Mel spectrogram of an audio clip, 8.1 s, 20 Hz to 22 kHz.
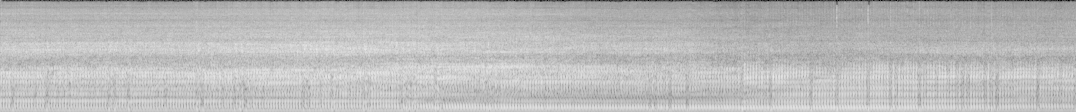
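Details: Cold 2006 Honda CRF250F single at about 25°F, before teardown; steady even idle thump with a quick throttle blip picking up cleanly, starts and idles good, healthy engine.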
